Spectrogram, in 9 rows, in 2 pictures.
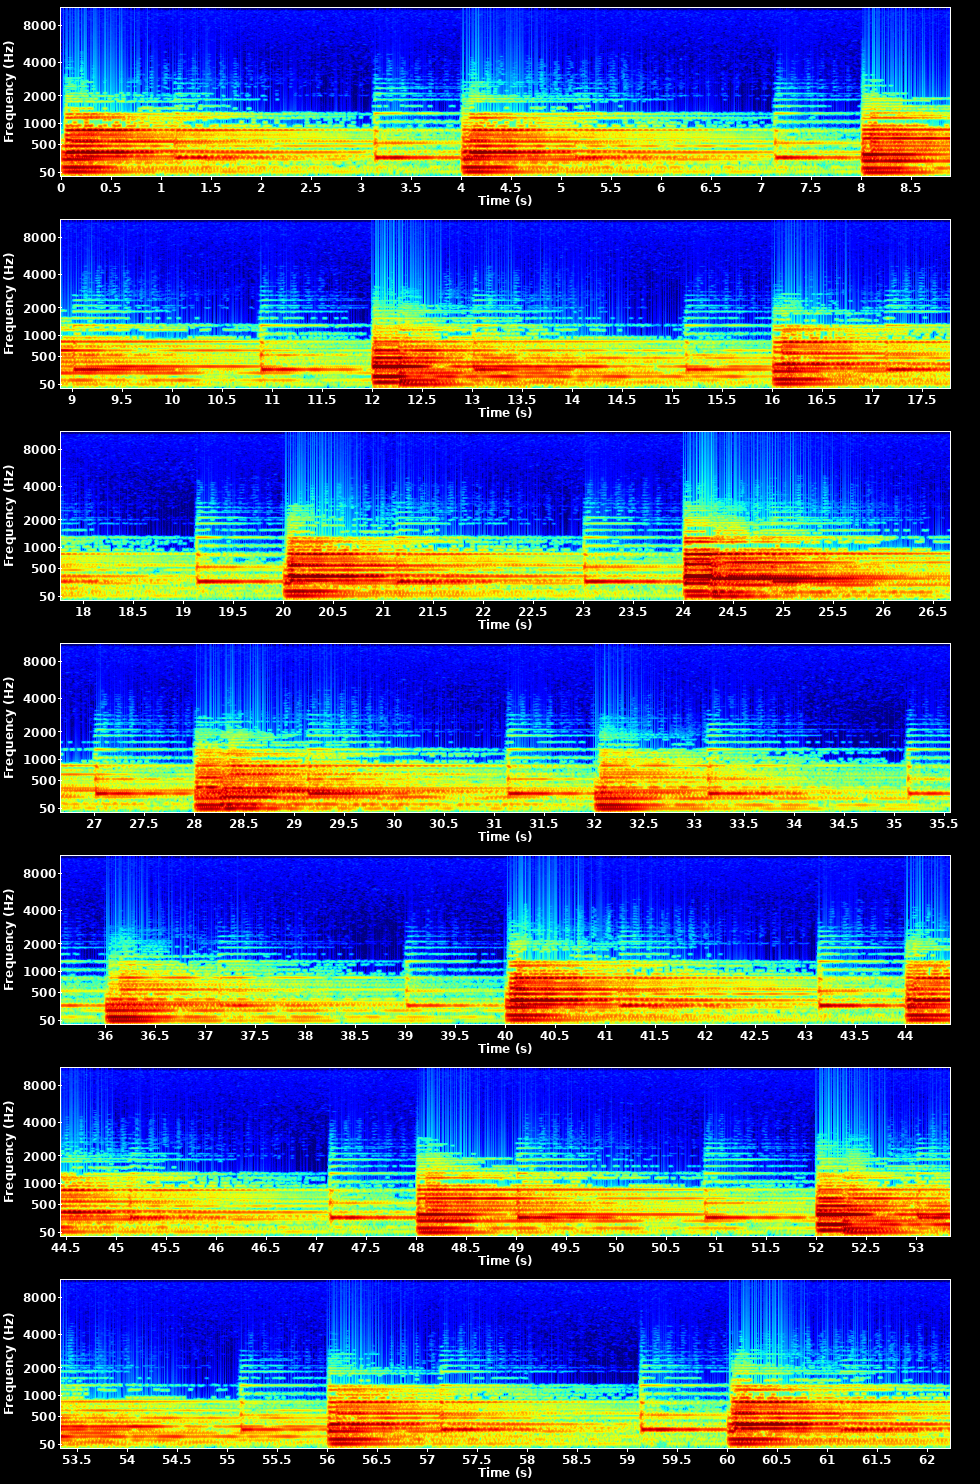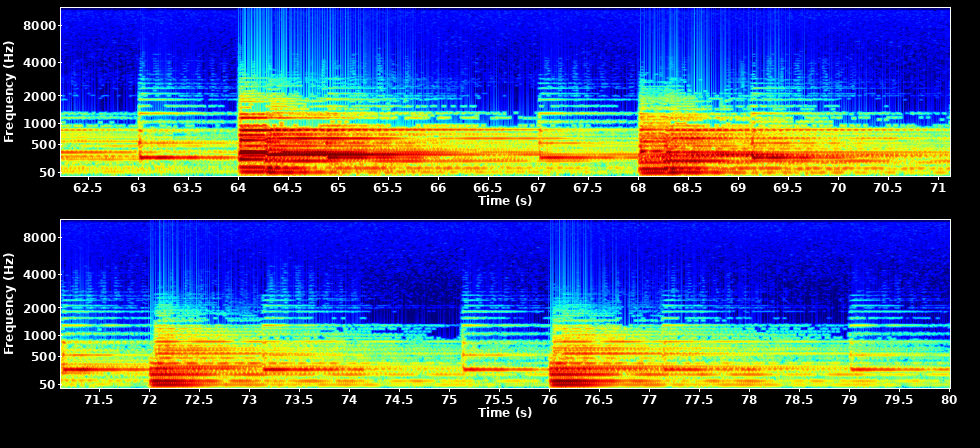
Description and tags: sad piano (100bpm)
This is a melancholic Piano sound i made recently
It was created with FL Studio, with FL Keys and some mixing
100bpm, dark, keys, mad, melancholic, minor, piano, relax, reverb, sad, slow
